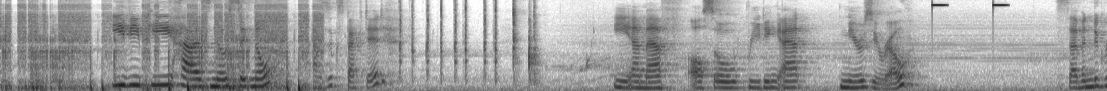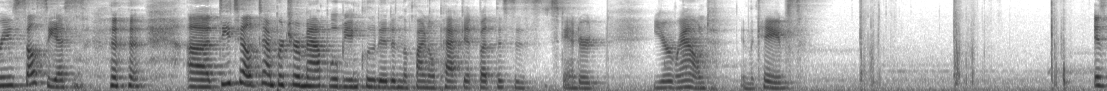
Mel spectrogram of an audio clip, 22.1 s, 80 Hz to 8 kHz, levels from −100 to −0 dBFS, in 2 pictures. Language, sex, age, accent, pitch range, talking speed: English, female, 20-39, American, 230-315 Hz, 95 wpm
